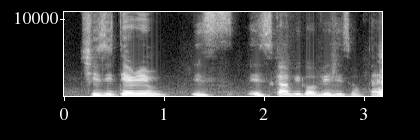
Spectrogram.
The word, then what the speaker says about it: Chiziterem: But it's Chiziterem, not Chiziterem. Or they'll say one kind pronunciation I don't understand. Because it's Chiziterem. You say Chiziterem.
